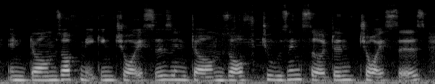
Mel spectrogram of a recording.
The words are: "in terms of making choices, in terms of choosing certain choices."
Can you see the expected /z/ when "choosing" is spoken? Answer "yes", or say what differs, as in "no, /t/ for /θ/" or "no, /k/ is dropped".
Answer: yes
